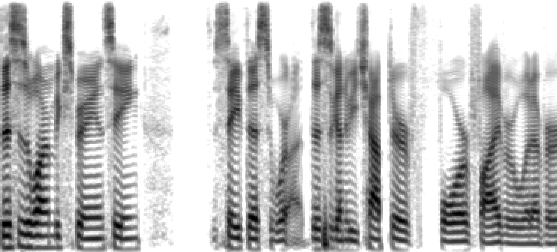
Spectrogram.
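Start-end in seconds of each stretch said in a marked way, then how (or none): none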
